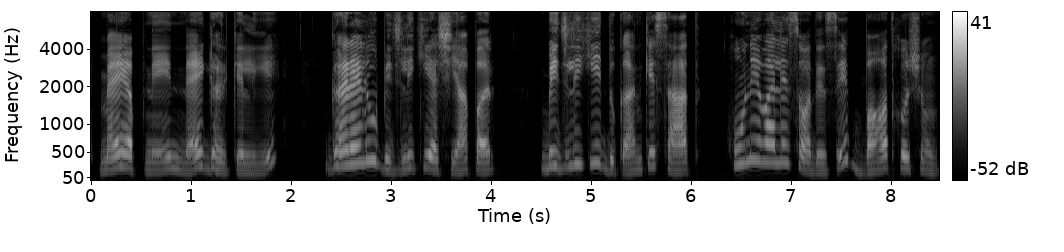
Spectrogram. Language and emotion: Urdu, happy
